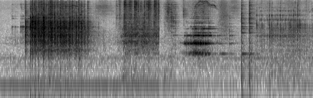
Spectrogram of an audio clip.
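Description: Hazelnuts rattling in a dry stainless steel pan as it is shaken to toast them: a loud burst of rattling, then a shorter, softer one. A brief ringing tone comes about four seconds in, followed by a single click.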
